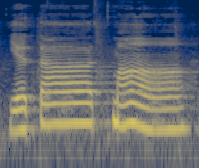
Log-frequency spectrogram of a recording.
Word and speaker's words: ಯತಾತ್ಮ: ಯೋಗಿ ಎರಡು ಸಹ ದೀರ್ಘಾಕ್ಷರಗಳು ಯತಾತ್ಮ ದೃಢ ನಿಶ್ಚಯಹ ಯತಾತ್ಮ ತ ಮೇಲೆ ದೀರ್ಘ ಉಚ್ಚಾರಣೆ ನಂತರ ಆಘಾತ ಇದೆ ಯತಾತ್ಮ ದೃಢ ನಿಶ್ಚಯ ದೃಢ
